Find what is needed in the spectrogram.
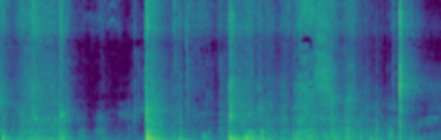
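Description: Cardboard box being torn open by hand: one sharp, loud rip about one and a half seconds in, followed by the rustle and scrape of cardboard flaps and packing tape.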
